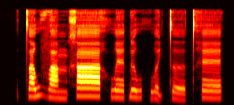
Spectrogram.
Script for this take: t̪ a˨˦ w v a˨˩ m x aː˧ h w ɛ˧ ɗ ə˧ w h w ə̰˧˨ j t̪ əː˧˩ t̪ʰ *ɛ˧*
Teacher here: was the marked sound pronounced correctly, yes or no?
yes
